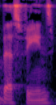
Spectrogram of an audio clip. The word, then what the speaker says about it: Best Fiends: It's not Best Friends, it's like spelled like Best Friends, but without the R. Best Fiends. Best Fiends is a casual game anyone can play,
